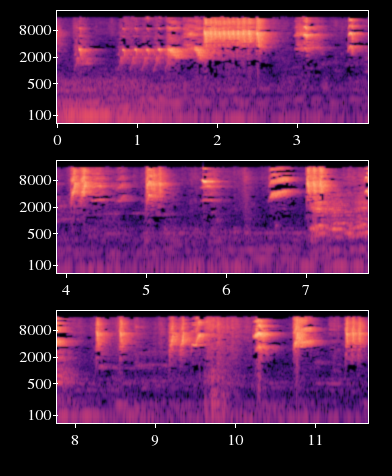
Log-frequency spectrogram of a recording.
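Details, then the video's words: A bulbul (cucak cungkok) sings loudly and without pause, a rapid run of bright, chattering and whistled bursts, several each second, mostly high in pitch. "suara burung cucak cungkok ngebren"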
